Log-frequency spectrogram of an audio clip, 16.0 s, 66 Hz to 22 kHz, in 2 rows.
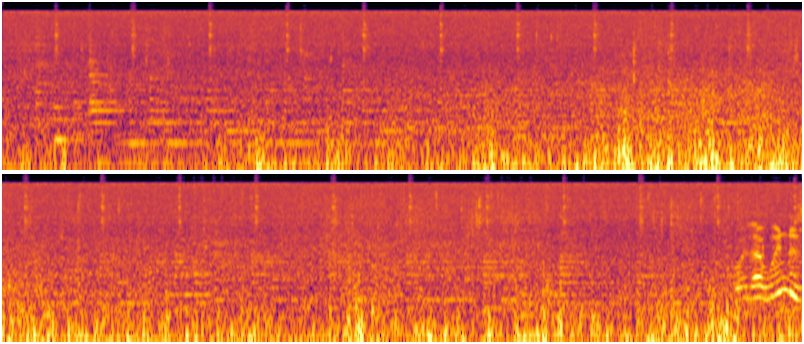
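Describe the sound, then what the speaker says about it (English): Strong winter wind during camping in Algonquin Park, Canada, at -25C: continuous loud gusting roar and buffeting against the microphone, swelling and easing throughout with a voice speaking briefly. "Boy, that wind is really picking up."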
